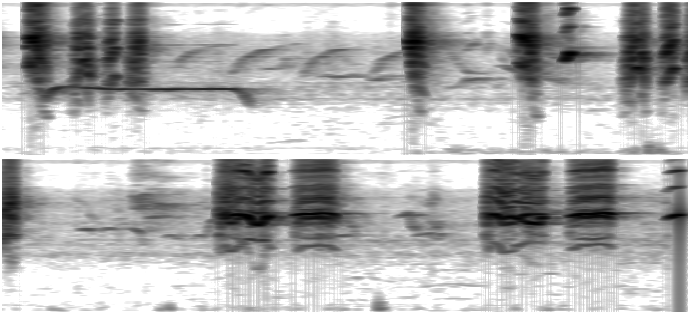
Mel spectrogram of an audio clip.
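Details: Female Oriental magpie-robin calling to a male to set it singing: a long flat whistle at the start, scattered short notes, then paired harsh rasping bursts repeated in the second half.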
